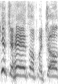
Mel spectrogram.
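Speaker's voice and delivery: put-on very loud, high-pitched yell in Alabama accent. Quoting a movie character from Idiocracy: imitating Bubba, Alabama accent. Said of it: "it's like the accent exactly".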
